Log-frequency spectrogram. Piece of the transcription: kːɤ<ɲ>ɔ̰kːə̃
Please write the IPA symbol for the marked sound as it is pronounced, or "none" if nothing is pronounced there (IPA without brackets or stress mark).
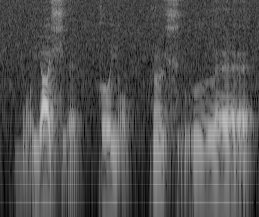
j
